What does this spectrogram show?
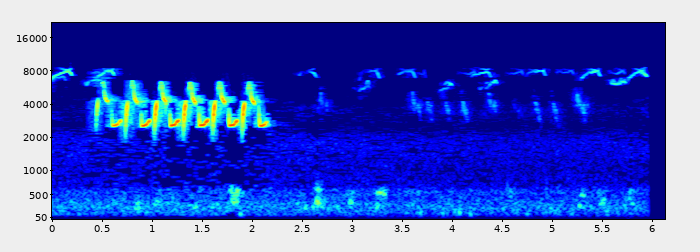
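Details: Carolina wren nestlings being fed by a parent in the early morning give a burst of rapid, high, buzzy begging calls for about two seconds, then fainter scattered chips over a low background hum.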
